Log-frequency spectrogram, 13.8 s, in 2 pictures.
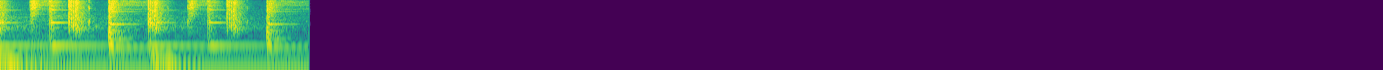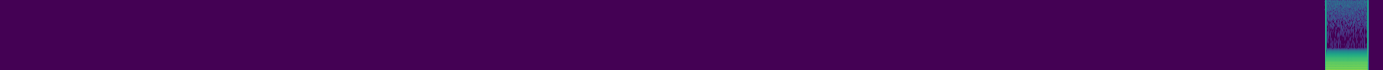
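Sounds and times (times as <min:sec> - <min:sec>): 
zarb percussion rhythm: 0:00.0 - 0:01.6.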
